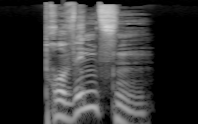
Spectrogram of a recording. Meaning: plural of Provinz
- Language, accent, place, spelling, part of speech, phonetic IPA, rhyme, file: German, Germany, Berlin, Provinzen, noun, [pʁoˈvɪnt͡sn̩], -ɪnt͡sn̩, De-Provinzen.ogg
